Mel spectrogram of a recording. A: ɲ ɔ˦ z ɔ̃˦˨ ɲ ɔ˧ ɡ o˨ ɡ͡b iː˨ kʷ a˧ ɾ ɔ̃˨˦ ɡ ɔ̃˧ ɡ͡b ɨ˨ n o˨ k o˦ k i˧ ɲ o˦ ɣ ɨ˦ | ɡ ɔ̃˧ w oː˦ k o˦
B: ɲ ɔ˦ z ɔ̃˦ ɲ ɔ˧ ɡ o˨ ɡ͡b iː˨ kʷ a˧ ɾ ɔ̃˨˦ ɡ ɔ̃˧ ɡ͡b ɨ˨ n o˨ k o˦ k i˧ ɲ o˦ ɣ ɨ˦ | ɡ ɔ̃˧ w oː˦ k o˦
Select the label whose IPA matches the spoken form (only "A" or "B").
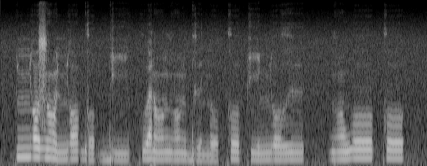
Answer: A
